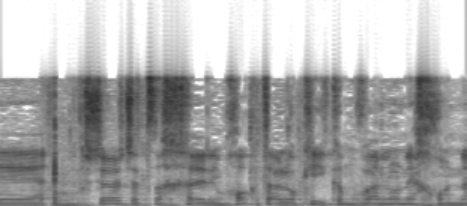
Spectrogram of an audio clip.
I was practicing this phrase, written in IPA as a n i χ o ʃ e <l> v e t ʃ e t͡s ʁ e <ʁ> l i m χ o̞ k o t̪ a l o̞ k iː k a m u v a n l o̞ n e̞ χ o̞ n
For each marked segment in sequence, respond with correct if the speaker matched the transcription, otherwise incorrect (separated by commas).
incorrect, incorrect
